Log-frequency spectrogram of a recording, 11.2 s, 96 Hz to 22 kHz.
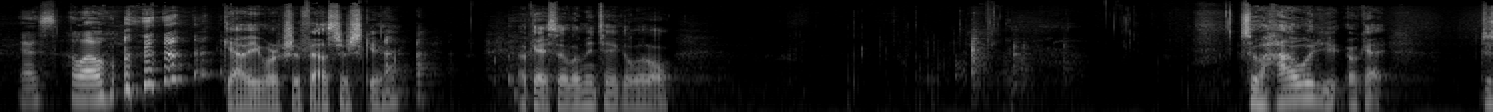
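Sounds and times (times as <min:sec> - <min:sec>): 
speech: 0:00.2 - 0:03.2, 0:03.9 - 0:05.2, 0:09.3 - 0:11.1
soft lip and swallowing sounds: 0:05.5 - 0:09.3
person sipping tea: 0:05.8 - 0:09.3.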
